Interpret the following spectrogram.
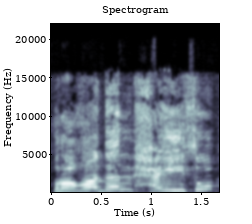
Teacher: رغدن کے اندر دال کی دو زبر کی تنوین کے بعد حروف ہلکی میں سے ہا رہا ہے تو ہم یہاں پر غنہ نہیں کریں گے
